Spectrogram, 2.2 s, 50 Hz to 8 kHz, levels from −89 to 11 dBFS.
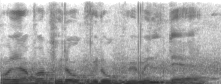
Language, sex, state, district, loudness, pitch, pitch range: Hindi, male, Uttar Pradesh, Shamli, -13 LUFS, 145 Hz, 125-155 Hz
